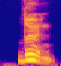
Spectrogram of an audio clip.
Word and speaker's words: 仑: Check whether a character with the pronunciation lun already exists. We find the character lun.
